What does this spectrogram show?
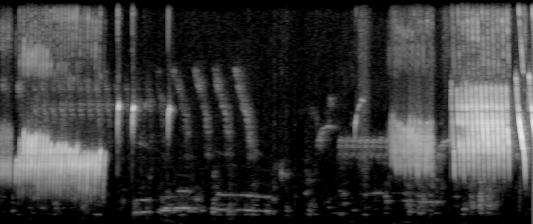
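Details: Canary rolling song meant to get other canaries singing: a buzzy trill of about a second, scattered chips and faint lower whistles during a quiet gap, then renewed fast rattling rolls.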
